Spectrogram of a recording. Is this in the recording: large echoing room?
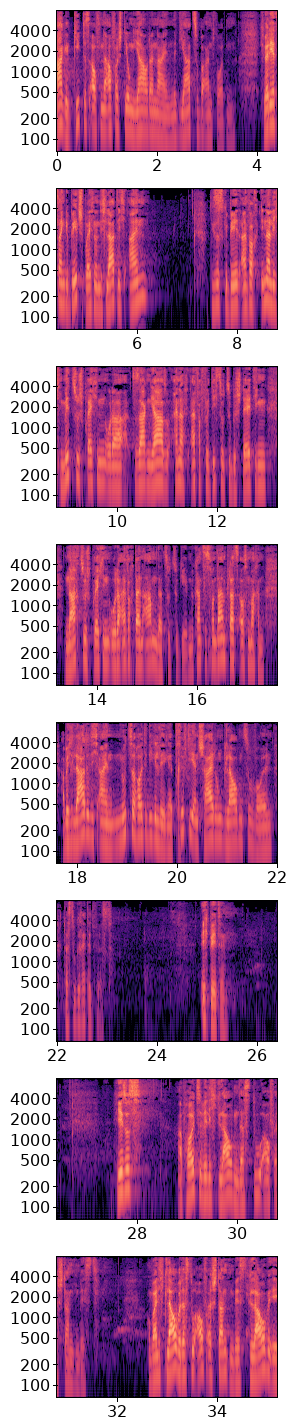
yes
